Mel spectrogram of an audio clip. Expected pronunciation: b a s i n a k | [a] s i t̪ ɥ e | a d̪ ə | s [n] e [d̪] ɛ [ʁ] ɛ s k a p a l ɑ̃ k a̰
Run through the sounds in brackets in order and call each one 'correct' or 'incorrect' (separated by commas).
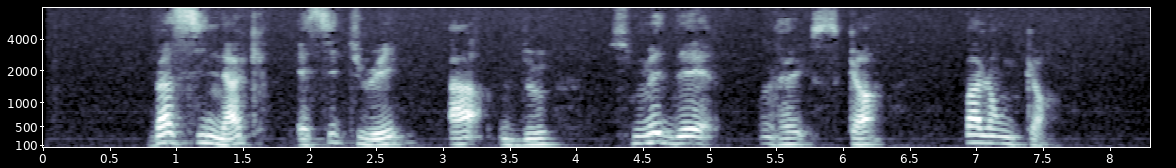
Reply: incorrect, incorrect, correct, correct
